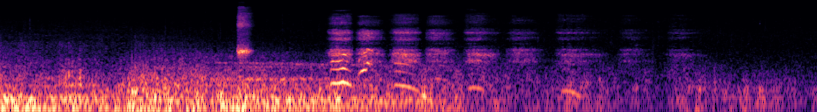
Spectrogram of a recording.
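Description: A person gasps for breath in a series of strained, rhythmic gasping inhales, close up, needing an inhaler, while steady rain and a storm rumble in the background.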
